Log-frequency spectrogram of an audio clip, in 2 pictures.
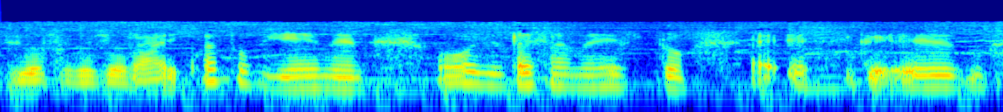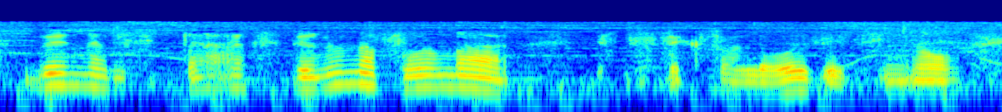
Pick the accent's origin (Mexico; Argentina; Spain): Mexico; el machismo que traemos bien arraigado todos nosotros y como rockeros mexicanos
